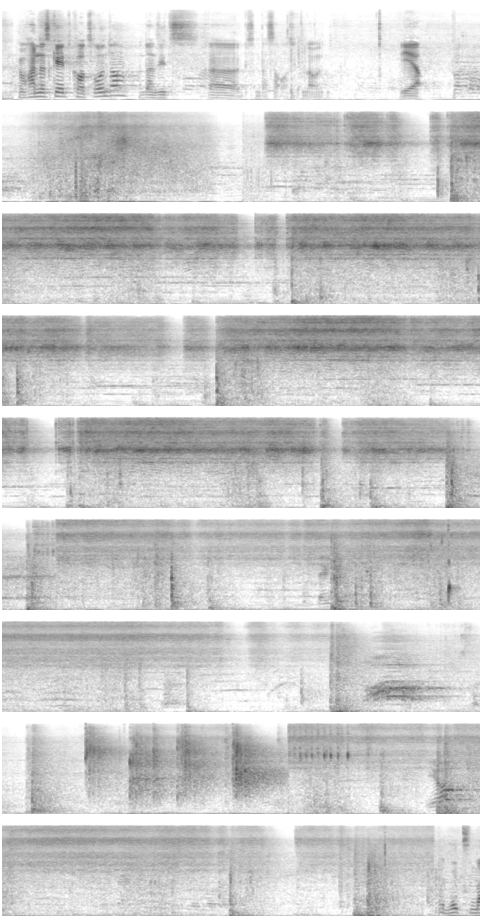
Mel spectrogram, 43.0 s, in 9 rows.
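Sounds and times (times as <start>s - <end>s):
bike hub ratchet buzzing: 7.4s - 32.0s, 36.3s - 42.5s
bike knocks and thuds: 9.1s - 9.9s, 12.3s - 13.1s, 14.0s - 14.8s, 16.4s - 17.1s, 21.4s - 24.5s, 27.1s - 28.6s, 31.7s - 32.4s, 41.7s - 42.6s.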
